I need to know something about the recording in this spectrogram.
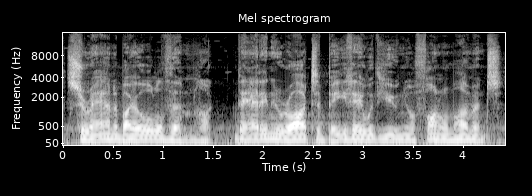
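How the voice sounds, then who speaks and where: A man playing a lovestruck, bitter villain in an intimate audio roleplay, speaking in a halting, emotional way. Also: lowish voice, steady tone, soft background music, natural voice. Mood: wistful, sardonic. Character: lovestruck, bitter male villain confessing to a rival.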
